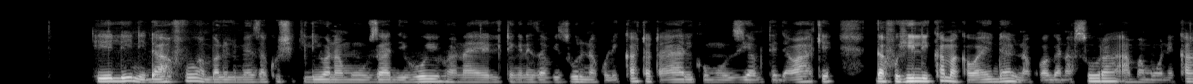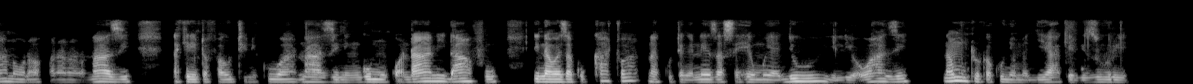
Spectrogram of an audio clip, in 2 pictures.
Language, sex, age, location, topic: Swahili, male, 18-24, Mombasa, agriculture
